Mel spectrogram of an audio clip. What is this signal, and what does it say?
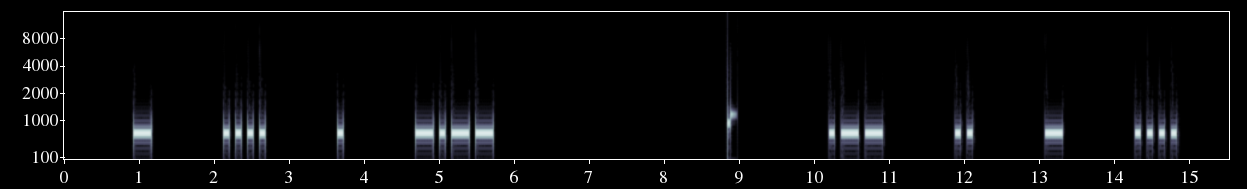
Morse code, heard as a keyed tone, about 15 wpm, spaced as for 7 wpm, 700 Hz. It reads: THEY WITH
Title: 4x Character Spacing - Top 100 Words - 15wpm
